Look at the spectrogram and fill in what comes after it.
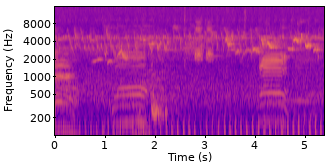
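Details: Tame cattle roaming a field as they head to the barn, grazing: several short and drawn-out moos from the herd, with steady low rhythmic thumping and scattered bird chirps behind them.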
